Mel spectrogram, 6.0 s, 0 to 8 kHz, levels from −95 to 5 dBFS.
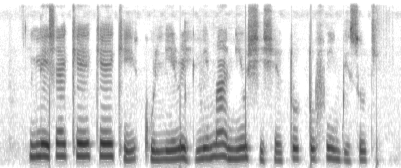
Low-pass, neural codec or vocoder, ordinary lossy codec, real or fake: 7.2 kHz; vocoder, 44.1 kHz, 128 mel bands, Pupu-Vocoder; none; fake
